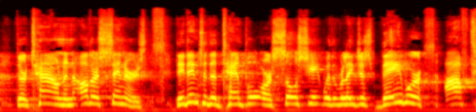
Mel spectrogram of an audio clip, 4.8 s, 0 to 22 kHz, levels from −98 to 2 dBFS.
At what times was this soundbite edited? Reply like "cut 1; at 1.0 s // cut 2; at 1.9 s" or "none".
cut 1; at 2.0 s // cut 2; at 3.7 s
